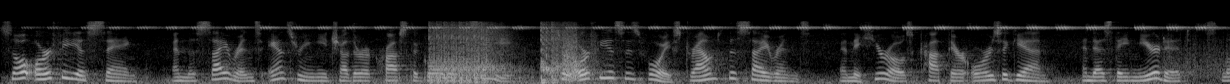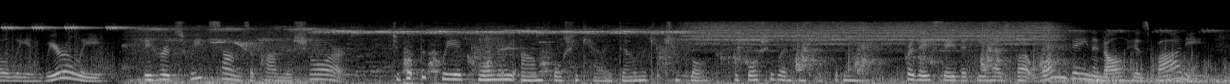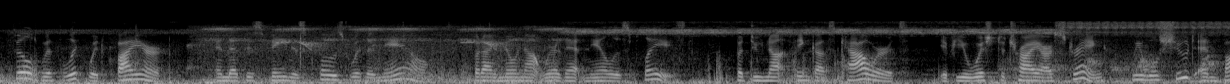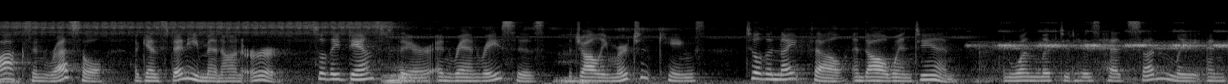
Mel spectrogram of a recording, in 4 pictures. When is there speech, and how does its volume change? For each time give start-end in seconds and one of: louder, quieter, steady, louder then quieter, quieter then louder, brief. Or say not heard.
0.0-49.1 steady.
